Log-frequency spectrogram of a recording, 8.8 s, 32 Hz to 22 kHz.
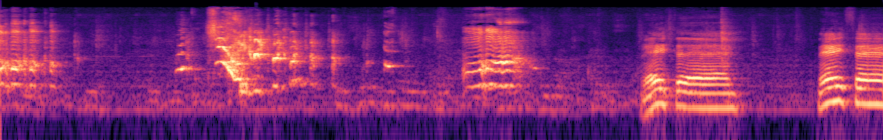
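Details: Adult's sudden, noisy, forceful sneeze, followed by a 7.5-month-old baby laughing in bright rhythmic bursts at the sneeze.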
